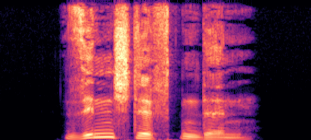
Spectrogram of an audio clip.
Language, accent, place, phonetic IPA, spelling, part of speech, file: German, Germany, Berlin, [ˈzɪnˌʃtɪftəndn̩], sinnstiftenden, adjective, De-sinnstiftenden.ogg
- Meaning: inflection of sinnstiftend: 1. strong genitive masculine/neuter singular 2. weak/mixed genitive/dative all-gender singular 3. strong/weak/mixed accusative masculine singular 4. strong dative plural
